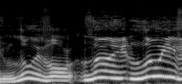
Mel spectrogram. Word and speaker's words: Louisville: It's Louisville. Someday I'm going to put together a huge reel of news people pronouncing it correctly.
